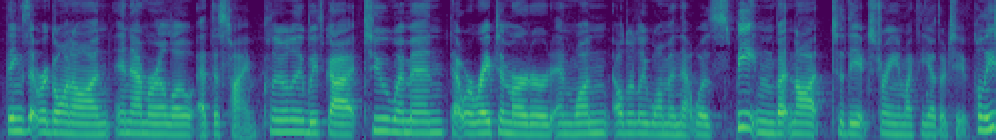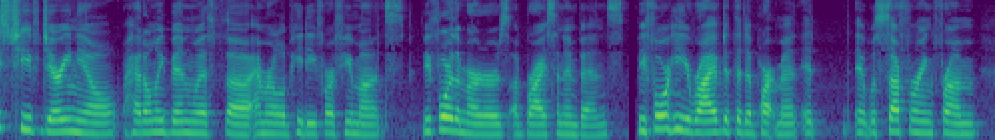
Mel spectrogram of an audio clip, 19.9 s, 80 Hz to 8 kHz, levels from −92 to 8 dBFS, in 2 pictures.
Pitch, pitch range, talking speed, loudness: 185 Hz, 170-200 Hz, 210 wpm, -23 LUFS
